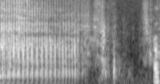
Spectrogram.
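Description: A person's drawn-out, raspy vocal sound lasting about a second and fading out, with no words.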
